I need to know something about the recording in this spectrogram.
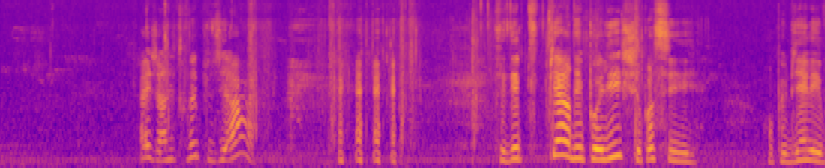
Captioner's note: laughs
